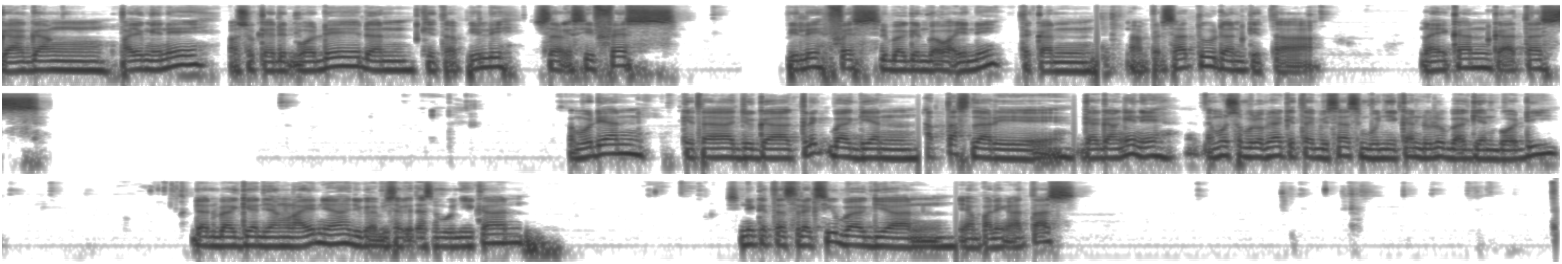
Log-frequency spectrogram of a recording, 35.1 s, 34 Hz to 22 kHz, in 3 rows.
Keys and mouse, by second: 2.1 Tab, 2.8-3.9 middle drag, 4.7 click, 5.1 middle click, 7.0 click, 8.3 KP_1, 9.8 click, 11.3-13.8 drag, 15.8 middle click, 17.1-18.3 middle drag, 20.2 middle click, 21.0 middle click, 22.7 click, 23.3 middle click, 25.6 click, 28.3 middle click, 29.9 click, 31.2-32.4 middle drag, 33.1 shift+middle click, 34.0 middle click.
